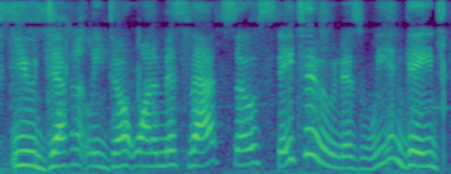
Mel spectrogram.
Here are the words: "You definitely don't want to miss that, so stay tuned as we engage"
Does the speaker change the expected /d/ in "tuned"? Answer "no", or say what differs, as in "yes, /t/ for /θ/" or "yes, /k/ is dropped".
no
